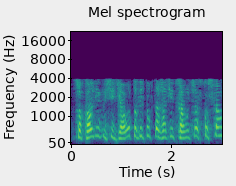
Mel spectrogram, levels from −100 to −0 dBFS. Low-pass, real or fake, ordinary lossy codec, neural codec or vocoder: 7.2 kHz; fake; AAC, 16 kbps; vocoder, 22.05 kHz, 80 mel bands, HiFi-GAN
